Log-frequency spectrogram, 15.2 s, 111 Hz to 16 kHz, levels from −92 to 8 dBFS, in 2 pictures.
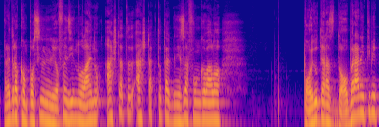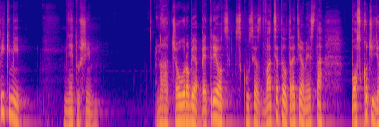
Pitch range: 120-145 Hz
